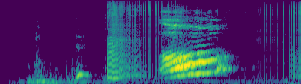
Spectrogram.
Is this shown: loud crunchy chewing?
no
